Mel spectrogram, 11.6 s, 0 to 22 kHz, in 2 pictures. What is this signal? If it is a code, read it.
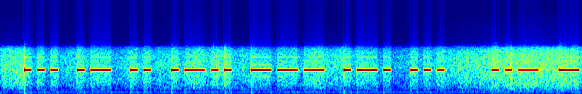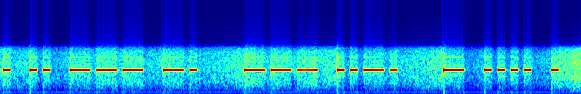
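Morse code, heard as a keyed tone, about 18 wpm, 1020 Hz, with radio noise. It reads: SAILORS UNION OF THE
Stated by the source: Morse from KPH's Night of Nights XX maritime radiotelegraphy event, received in Chiapas, Mexico about 3,800 km away on a Kenwood R-600 with a grounded 10 m long-wire antenna.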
